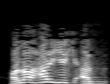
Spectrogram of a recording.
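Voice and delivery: normal talking voice

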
